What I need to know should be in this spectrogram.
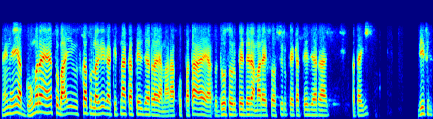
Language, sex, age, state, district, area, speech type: Hindi, male, 18-30, Uttar Pradesh, Azamgarh, rural, conversation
